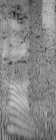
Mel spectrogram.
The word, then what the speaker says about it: Hans: was an inside joke his name is pronounced Hans as in Hans Christian Anderson okay so he leaves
